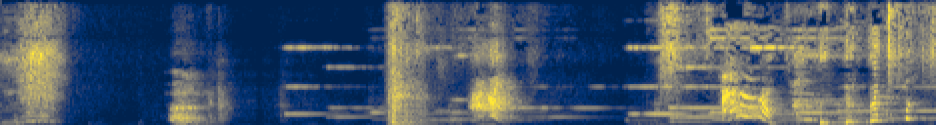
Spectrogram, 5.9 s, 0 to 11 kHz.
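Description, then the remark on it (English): A phone alarm set for 12:30 goes off, ringing a sequence of steady, high electronic chime tones that ring on and overlap, mixed with short bursts of voice and a thump. “My phone alarm is going off.”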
